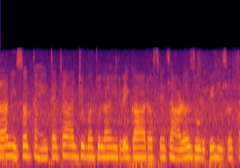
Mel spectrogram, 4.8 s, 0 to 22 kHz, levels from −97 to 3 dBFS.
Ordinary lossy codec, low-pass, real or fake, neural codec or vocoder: none; 7.2 kHz; real; none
